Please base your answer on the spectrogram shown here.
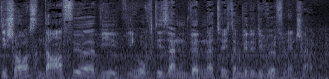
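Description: A man's voice: medium pitch, steady tone, fast. A man narrating an improvised tabletop role-playing game as the game master. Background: background music.

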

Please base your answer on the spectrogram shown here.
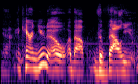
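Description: A woman's voice: fairly low pitch, moderate pace, slight background noise, rough recording. A woman hosting a conversational interview, asking questions and prompting her guests. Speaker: interview host.

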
